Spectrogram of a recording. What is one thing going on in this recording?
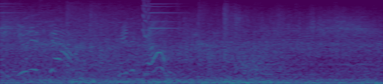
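A large explosion booms.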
